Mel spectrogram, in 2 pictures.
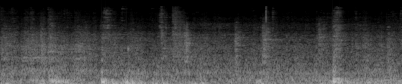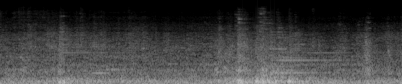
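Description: Metal clanks and bangs now and then in the distance.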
